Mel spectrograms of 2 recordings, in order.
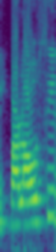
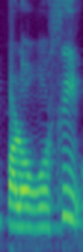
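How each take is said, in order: First: पड़ोसी with au, 'padausi'; wide au in the middle of पड़ोसी; mispronounced पड़ोसी. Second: पड़ोसी with a long o, 'padosi', lower; o sound. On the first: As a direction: say पड़ोसी wrongly as 'pa-dau-si'. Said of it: "पड़ोसी नहीं". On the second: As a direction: say पड़ोसी as 'pa-do-si'. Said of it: "ओ आएगा". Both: Shown as a demonstration.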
